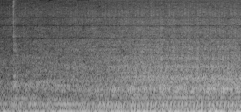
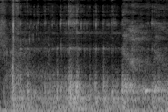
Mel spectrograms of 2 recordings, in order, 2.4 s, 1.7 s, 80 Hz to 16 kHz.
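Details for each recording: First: 2015 Chevrolet Tahoe V8, 165,000 miles, just after a water pump replacement, cold oil, AC on: smooth, even idle with the earlier grinding bearing noise gone and lifters slightly noisy; sounds normal. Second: 2015 Chevrolet Tahoe V8 with grinding bearing noise cold or hot; belt removed, water pump spun by hand: dry gritty ratcheting rasp instead of smooth spin; worn water pump bearing, tensioner pulley fine.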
